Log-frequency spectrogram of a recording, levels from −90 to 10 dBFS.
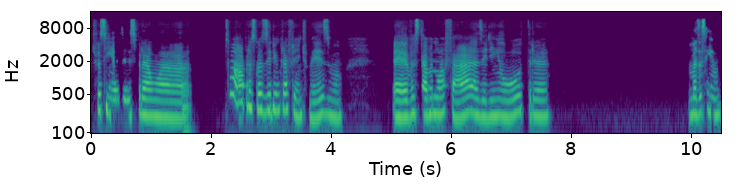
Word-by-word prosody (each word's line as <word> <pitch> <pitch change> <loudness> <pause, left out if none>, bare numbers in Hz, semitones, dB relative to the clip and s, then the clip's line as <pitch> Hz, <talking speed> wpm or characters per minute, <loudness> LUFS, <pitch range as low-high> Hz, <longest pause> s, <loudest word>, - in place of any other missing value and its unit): Tipo 255 - -2
assim 260 0 +1
às 200 - -9
vezes 205 0 -2
para 215 -3 +3
uma, 190 -2 0 0.5
sei - - -3
lá, 400 - +4
para 335 - -2
as 280 - +1
coisas 260 -2 +2
irem 255 0 0
para 260 -1 +2
frente 215 -6 -5
mesmo, 195 +1 -4 0.8
eh, 195 0 +4
você 210 +3 -3
estava 215 -1 +1
numa 220 0 +1
fase, 210 0 +2
e - - -2
ele 195 - -4
em 205 +1 -2
outra. 200 0 -2 2.3
Mas, 215 +1 0
assim 240 +2 +3
hum, 215 +1 -5
210 Hz, 155 wpm, -22 LUFS, 195-235 Hz, 2.3 s, lá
